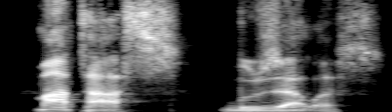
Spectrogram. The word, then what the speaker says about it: Matas Buzelis: Montez Buzelis. That's how you say his name? – Matas Buzelis.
